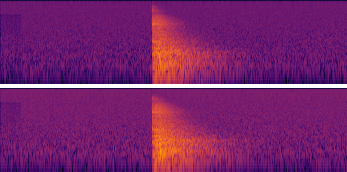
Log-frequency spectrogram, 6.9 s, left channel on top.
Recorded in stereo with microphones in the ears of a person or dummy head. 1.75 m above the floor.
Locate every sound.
3.0 s a gunshot: 5° left (ahead or behind), 2 m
